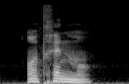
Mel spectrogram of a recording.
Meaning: training
- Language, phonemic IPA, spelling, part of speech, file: French, /ɑ̃.tʁɛn.mɑ̃/, entraînement, noun, Fr-entraînement.ogg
